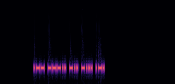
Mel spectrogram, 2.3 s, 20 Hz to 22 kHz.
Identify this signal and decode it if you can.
Morse code, heard as a keyed tone, about 68 wpm, 700 Hz. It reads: W8DBR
